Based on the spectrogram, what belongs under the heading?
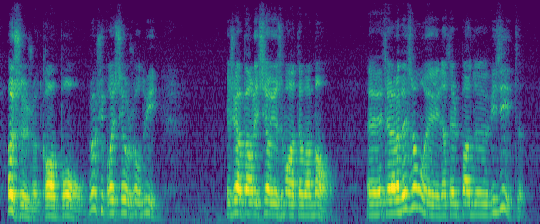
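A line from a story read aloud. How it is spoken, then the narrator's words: Gruffly affectionate. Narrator (French): lui dit d'un ton affectueusement bourru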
